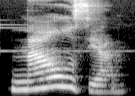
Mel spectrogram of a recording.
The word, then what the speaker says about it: náusea: In Portuguese, the AU sequence has 2 sounds. Now. Now. Similar to the sequence of sounds we have in cow. Ow. Cow. Now. Now. The letter S, when it's single between vowels, will have a Z sound.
